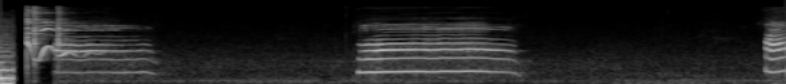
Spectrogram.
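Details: A domestic cat gives two drawn-out, level meows, each about a second long and rich in overtones, separated by a quiet pause, with a third meow beginning right at the end; faint low room hum underneath.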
